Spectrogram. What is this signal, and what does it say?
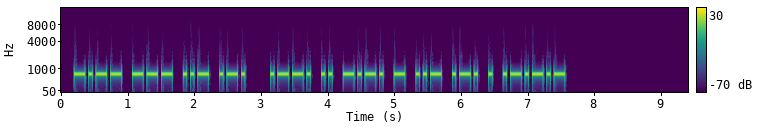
Morse code, heard as a keyed tone, about 22 wpm, 700 Hz. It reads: YOUR PICTURE.
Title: Sentences from Top 1000 Words - Review Part 6 - 22wpm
